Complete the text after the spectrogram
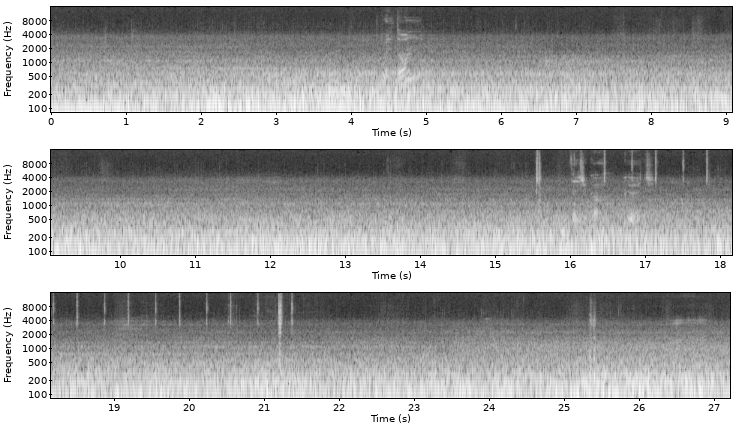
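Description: A car engine hums steadily at highway speed.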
